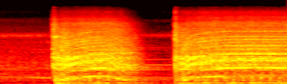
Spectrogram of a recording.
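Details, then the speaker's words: Engine on run stand after starter and wiring/ground fixes, only assembly lube in it, no oil yet: two bursts of steady, even starter cranking with no grinding, engine turns over freely, starter healthy. "sweet see it's turning over here"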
